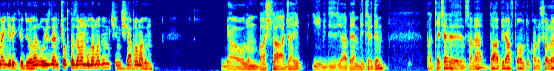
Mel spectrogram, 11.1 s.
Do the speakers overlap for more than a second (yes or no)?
no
